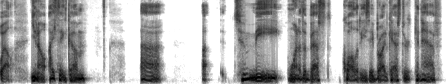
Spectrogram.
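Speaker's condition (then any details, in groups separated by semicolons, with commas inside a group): Vocal cord surgery; vocal cord surgery by ear nose and throat surgeon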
